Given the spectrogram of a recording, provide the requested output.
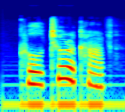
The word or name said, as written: Kulturkampf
